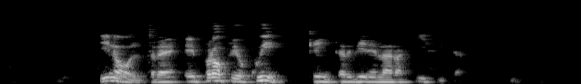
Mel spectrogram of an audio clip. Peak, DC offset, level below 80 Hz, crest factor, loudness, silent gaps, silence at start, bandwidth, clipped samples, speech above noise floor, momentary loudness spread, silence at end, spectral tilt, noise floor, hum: -2 dBFS; under 0.1%; -58 dBFS; 22 dB; -22 LUFS; none; 1 s; 7 kHz; under 0.1%; 51 dB; 12 LU; 1.2 s; -7.5 dB/octave; -72 dBFS; none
